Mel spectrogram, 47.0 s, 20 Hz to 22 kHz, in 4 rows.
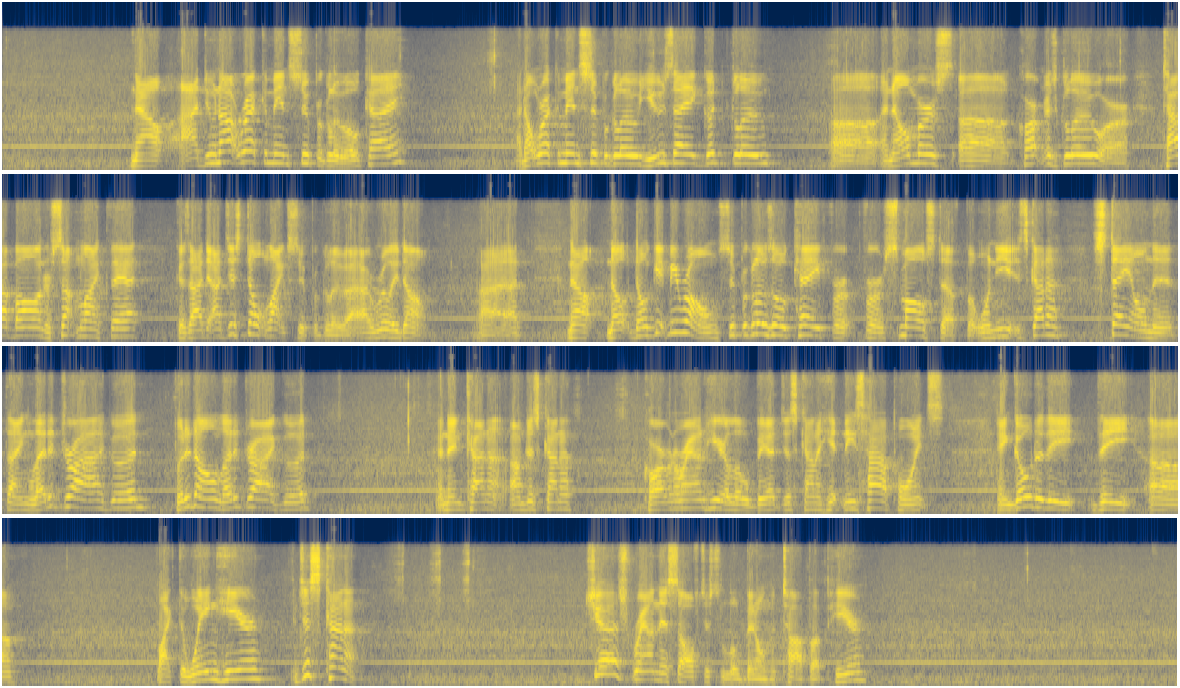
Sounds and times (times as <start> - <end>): Speech: 1.3 - 4.1, 5.1 - 26.7, 27.8 - 29.3, 29.9 - 35.5, 36.8 - 39.0, 41.1 - 44.0.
